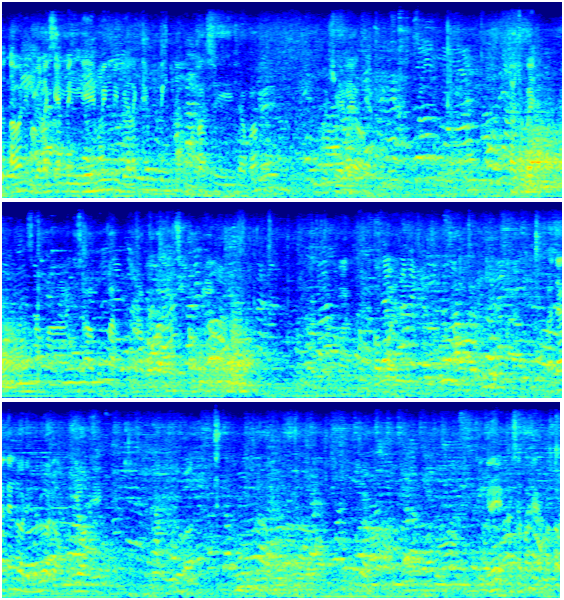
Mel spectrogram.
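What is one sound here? Many people chatter and talk all around in a busy, noisy room.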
